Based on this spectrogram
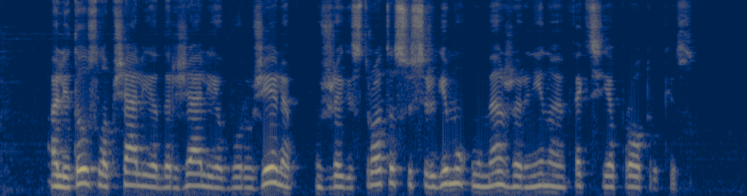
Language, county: Lithuanian, Kaunas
